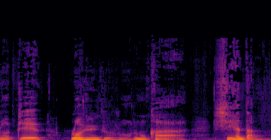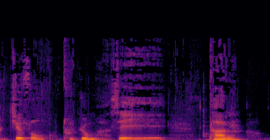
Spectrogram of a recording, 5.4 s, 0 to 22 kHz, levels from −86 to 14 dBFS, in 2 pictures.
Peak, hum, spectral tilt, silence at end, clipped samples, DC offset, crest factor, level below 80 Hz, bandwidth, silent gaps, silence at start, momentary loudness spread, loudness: -2 dBFS; none; -7 dB/octave; 0.25 s; under 0.1%; under 0.1%; 20 dB; -50 dBFS; 15.5 kHz; none; 0 s; 11 LU; -22 LUFS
